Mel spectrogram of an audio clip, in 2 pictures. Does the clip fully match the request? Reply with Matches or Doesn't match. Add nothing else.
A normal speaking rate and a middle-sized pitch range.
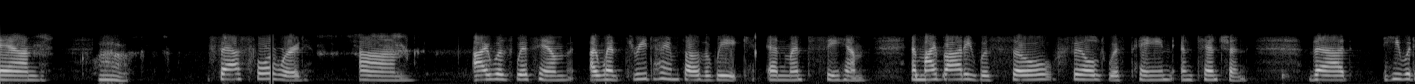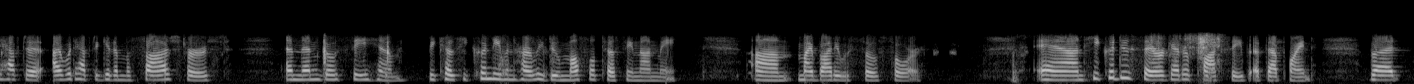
Doesn't match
